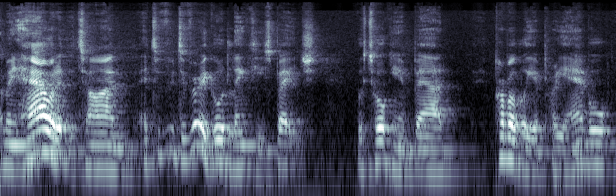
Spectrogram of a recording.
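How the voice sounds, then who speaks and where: A somewhat breathy man with an Australian accent, medium pitch and ordinary pitch variation, at a moderate pace with big swings in loudness and audible room echo. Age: 30s. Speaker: politician. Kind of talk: Q&A answer after a speech. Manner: halting, many fillers and restarts.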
